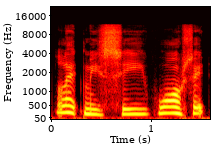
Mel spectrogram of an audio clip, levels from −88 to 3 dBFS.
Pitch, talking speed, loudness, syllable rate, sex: 195 Hz, 150 wpm, -18 LUFS, 3.4 syllables/s, male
